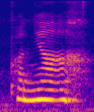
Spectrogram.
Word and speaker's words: prajñā: is the profession of prajna oh i think the sanskrit pronunciation is punya but i'll just stick to the english pronunciation for now which can be translated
